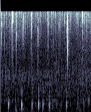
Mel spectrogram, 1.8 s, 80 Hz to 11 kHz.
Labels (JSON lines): {"label": "biophony, pulse", "recorder": "SoundTrap 500"}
